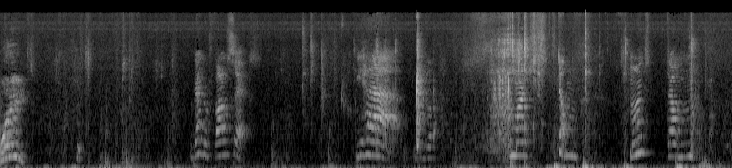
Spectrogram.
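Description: A young boy talks excitedly nearby.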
